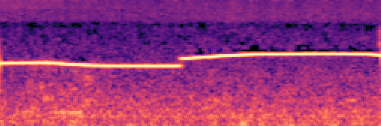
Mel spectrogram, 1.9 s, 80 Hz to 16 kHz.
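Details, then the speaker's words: A Tesla coil gives a thin, steady, high resonant whistle near three kilohertz, a 1950s sci-fi sound that steps and glides in pitch as a hand or object moves near or inside the coil. "wow that's crazy and you're getting a a a sort of sci-fi 1950s sci-fi sound when you move it"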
